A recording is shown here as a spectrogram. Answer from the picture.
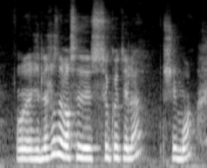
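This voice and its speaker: A woman speaks at a fairly quick pace. Her voice sits at a fairly high pitch. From Réunion, Le Chaudron district. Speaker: university student. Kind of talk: casual chat. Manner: hesitant, many fillers.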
